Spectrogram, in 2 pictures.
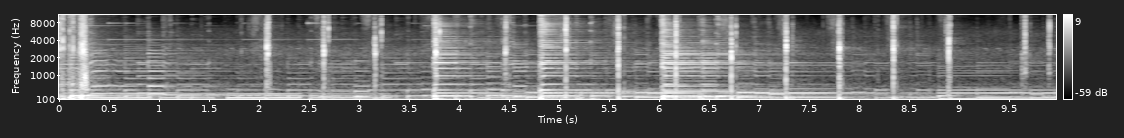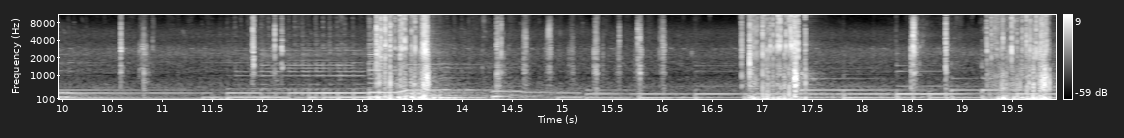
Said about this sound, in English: Focus on your mindset as I shuffle and pull the next cards.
